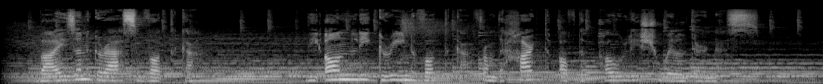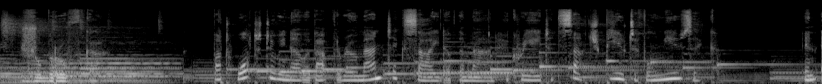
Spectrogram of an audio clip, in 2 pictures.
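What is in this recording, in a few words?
English, Eastern European, Polish, Female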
